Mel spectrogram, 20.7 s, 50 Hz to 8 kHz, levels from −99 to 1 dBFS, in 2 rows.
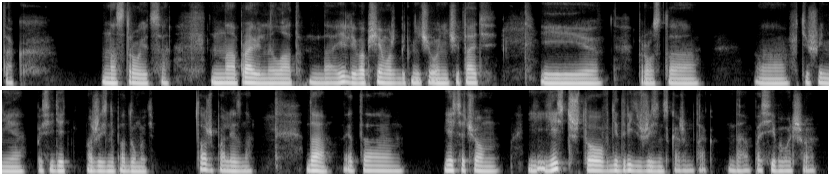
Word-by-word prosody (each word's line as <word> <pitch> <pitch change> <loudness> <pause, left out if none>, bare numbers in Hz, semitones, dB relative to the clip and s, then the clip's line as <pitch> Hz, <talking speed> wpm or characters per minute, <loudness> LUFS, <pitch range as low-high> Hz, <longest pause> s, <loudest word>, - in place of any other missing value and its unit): так 130 -1 -9 0.9
настроиться 125 0 +1 0.5
на 125 -1 +5
правильный 125 -2 +5
лад, 120 0 +1
да. 125 -2 -1
Или 140 -1 +4
вообще, 125 +4 +3
может 125 -1 +2
быть, 125 0 -6
ничего 65 - +1
не 120 0 +2
читать 130 -1 -1 0.5
и 120 -1 +3 0.5
просто, 120 -1 -2 0.7
э, - - -6
в 115 -1 -2
тишине 120 -3 -1
посидеть, 125 -1 -1 0.2
о - - +1
жизни 125 0 +1
подумать. 120 -2 -2 0.5
Тоже 160 -5 0
полезно. 125 -3 -1 0.7
Да, 130 -5 +4
это 130 -3 -1 0.5
есть 140 0 +3
о 140 - +3
чем 125 -2 0 0.3
Е 155 +5 0
есть 175 +3 +4
что 140 -3 +4
внедрить 135 +2 0
в 125 - -4
жизнь, 125 -2 0
скажем 135 +1 -7
так, 150 +1 -13 0.2
да. 135 -2 -4
Спасибо 140 -2 -3
большое. 130 +1 -4
125 Hz, 115 wpm, -22 LUFS, 120-135 Hz, 0.9 s, на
